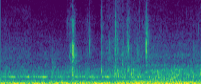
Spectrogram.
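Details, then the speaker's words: Ford Expedition, cranks but won't start: a faint steady whir after key-on as the fuel pump primes normally; inertia switch fine. "did you hear the fuel pump kick on it's fine"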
